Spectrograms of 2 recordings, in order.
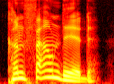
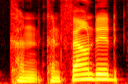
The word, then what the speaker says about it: confounded: Next is confounded. This is an adjective from the 14th century. You can say confounded, confounded, yeah. Or you can emphasize the first syllable, confounded.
